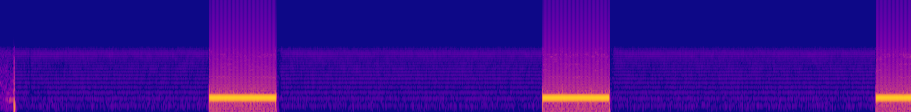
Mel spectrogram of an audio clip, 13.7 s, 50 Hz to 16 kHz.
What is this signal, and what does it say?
Ringback tone (Europe, 425 Hz).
